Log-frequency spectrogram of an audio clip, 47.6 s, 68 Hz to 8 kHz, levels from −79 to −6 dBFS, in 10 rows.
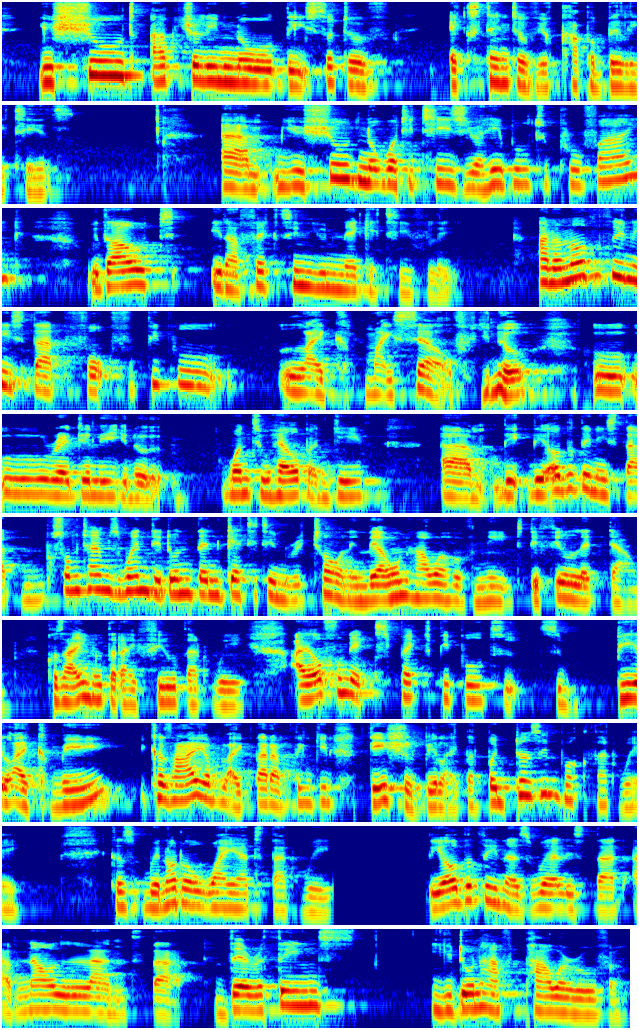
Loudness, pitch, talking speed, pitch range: -19 LUFS, 170 Hz, 170 wpm, 150-195 Hz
